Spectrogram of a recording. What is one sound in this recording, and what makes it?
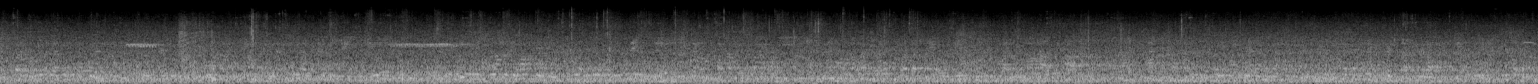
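Horse hooves clop softly on the ground.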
